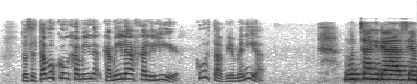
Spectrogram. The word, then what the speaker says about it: Jalili: tal como se escribe Jalilie. Entonces estamos con Jamila, Camila Jalilí, ¿cómo estás?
